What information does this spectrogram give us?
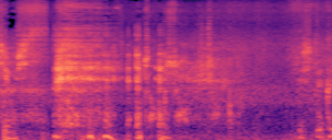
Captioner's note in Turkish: kahkaha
